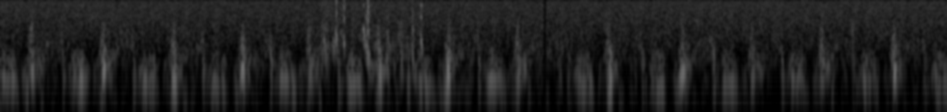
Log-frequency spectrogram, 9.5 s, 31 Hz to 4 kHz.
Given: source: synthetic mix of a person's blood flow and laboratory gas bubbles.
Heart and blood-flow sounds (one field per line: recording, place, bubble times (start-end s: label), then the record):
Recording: Doppler ultrasound of blood flow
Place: precordium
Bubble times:
3.19-3.56 s: bubbles
3.59-3.80 s: bubbles
3.84-4.25 s: bubbles
From the record:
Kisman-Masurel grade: 211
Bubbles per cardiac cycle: several, 3 to 8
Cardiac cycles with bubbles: 1 to 10%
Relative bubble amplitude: barely perceptible (0.100 to 0.250)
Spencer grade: 1 (occasional bubble signal discernible with the cardiac motion signal, with majority of cardiac periods free of bubbles)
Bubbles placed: anywhere in the cardiac cycle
